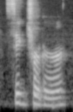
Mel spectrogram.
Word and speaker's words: Sigtryggr: I don't know how to say his name because it's like Citric, but it's Sigtryggr.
